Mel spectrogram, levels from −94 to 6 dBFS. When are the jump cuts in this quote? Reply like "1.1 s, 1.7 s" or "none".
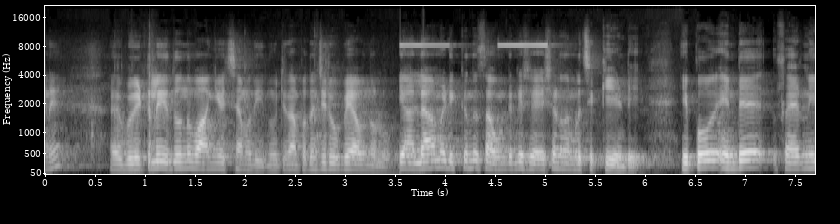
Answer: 3.5 s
